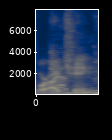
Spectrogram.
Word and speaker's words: I Ching: I Ching, mm-hmm.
